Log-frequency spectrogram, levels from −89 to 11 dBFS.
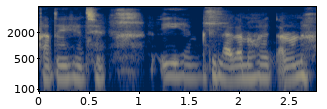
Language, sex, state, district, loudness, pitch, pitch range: Bengali, female, West Bengal, Purulia, -23 LUFS, 185 Hz, 175-205 Hz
